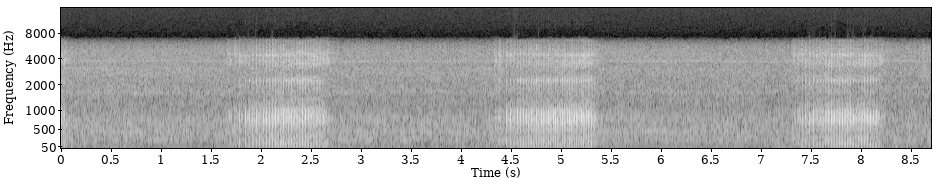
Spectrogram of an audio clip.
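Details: Three loud, buzzing snores about three seconds apart, near 20 a minute, with soft breathing between, from a sound-asleep Boston Terrier; ordinary snoring.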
